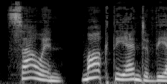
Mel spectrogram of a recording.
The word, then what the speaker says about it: Samhain: Harvest festivals like Samhain, pronounced Samhain, marked the end of the agricultural year for the Celts.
